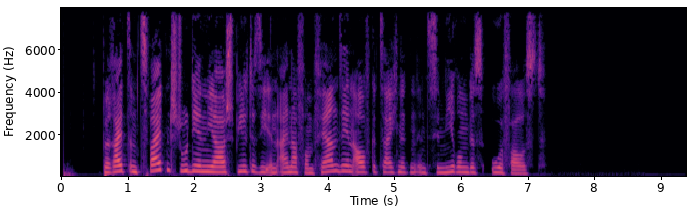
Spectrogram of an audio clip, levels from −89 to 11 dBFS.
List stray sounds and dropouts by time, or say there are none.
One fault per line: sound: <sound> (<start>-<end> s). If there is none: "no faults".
no faults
